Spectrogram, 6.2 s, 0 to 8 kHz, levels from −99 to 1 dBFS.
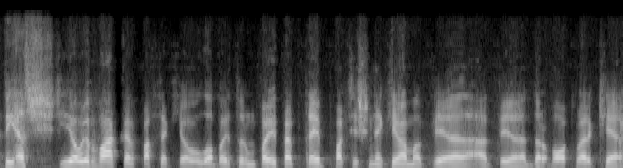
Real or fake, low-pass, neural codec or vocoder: fake; 7.2 kHz; codec, 16 kHz in and 24 kHz out, 0.6 kbps, FocalCodec, streaming, 4096 codes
